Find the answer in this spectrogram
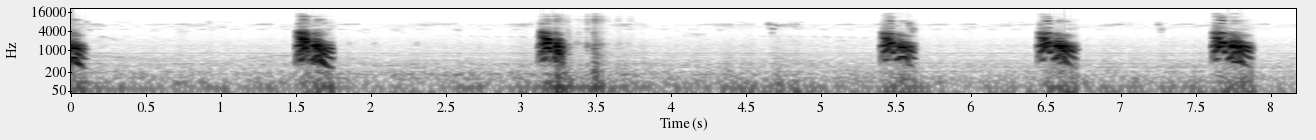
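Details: Male and female partridges giving loud, coarse, broadband calls, six harsh notes delivered at uneven intervals of about one to two seconds, some doubled.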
